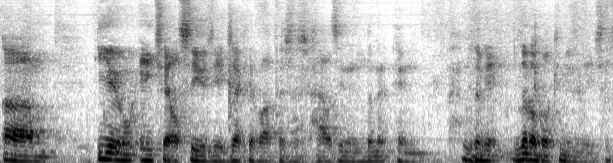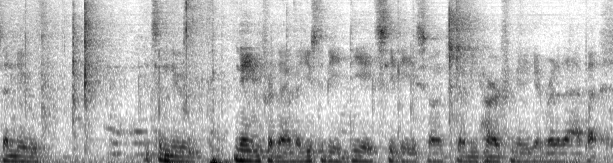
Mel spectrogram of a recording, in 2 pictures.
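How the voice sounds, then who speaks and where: A man's very deep, low voice at a very fast pace, with fairly even intonation, audible room echo and noticeable background noise. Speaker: grant administrator. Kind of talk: presentation at a town board meeting. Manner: halting, many fillers.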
